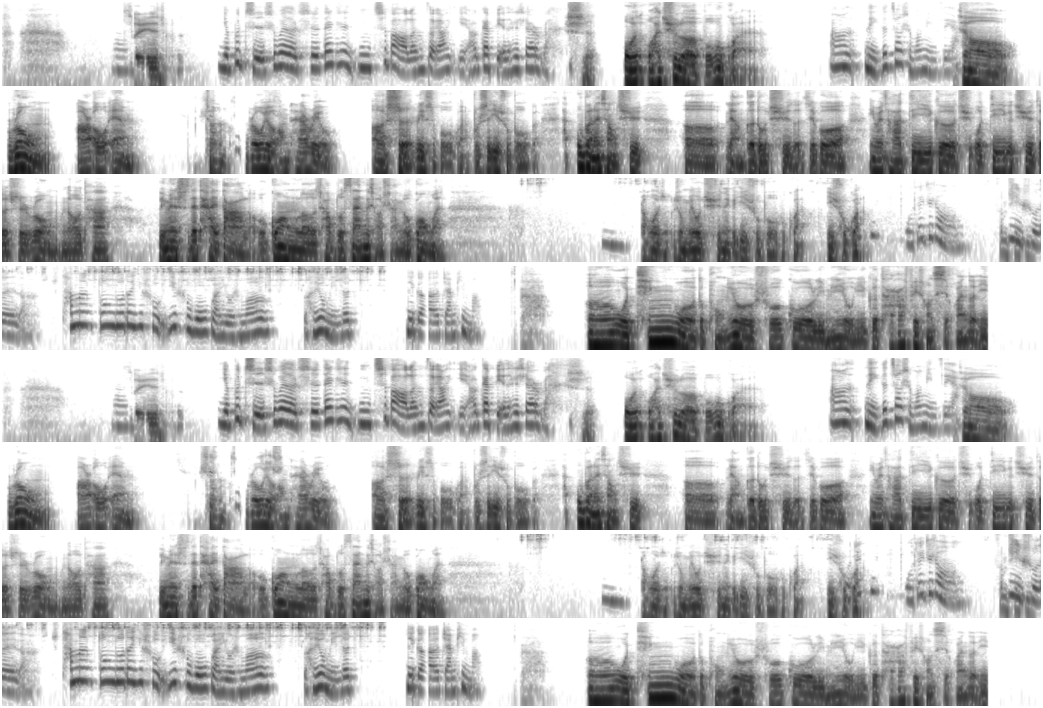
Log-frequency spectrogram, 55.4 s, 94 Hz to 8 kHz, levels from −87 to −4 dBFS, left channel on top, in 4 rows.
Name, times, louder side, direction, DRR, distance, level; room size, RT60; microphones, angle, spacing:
voice 1, 0.3-0.6 1.8-2.2 7.5-7.9 8.3-10.1 12.8-13.5 13.9-14.5 14.9-15.7 16.6-16.8 17.1-18.3 18.8-29.3 29.8-34.0 36.2-38.4 38.7-39.2 48.5-48.8 49.4-54.7, left 4 dB, 45° left, 0.4 m, -22 dB
voice 2, 1.5-1.8 2.3-2.4 2.9-7.5 11.0-12.8 16.5-17.6 17.9-18.2 35.7-36.0 38.9-39.4 39.7-40.6 41.1-42.0 42.4-45.2 45.6-46.3 46.9-47.9, right 2 dB, 75° right, 3.5 m, -35 dB
sound 1, 34.3-34.4 34.6-35.0 35.9-36.8 37.1-37.9 38.5-38.8 39.7-39.9 41.0-46.7, right 8 dB, 25° right, 0.8 m, -39 dB
head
